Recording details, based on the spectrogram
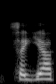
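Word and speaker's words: سیّاح: ये के ऊपर तस्दीक लगी हुई होती है, जिससे इसलिए हम ये को डबल साउंड में पढ़ते हैं सയ്याह।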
